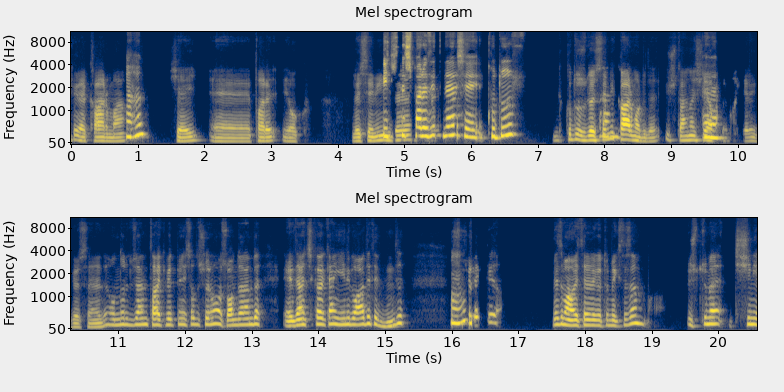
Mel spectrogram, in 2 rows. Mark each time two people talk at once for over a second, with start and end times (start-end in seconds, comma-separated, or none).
none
